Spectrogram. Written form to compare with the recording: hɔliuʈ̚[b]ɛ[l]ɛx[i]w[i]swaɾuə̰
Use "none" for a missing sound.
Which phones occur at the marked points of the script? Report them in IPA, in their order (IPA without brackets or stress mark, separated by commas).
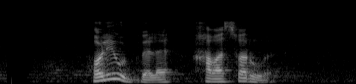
b, l, a, a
